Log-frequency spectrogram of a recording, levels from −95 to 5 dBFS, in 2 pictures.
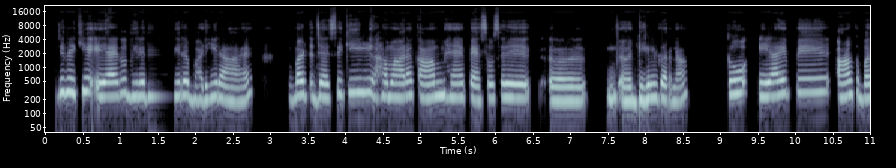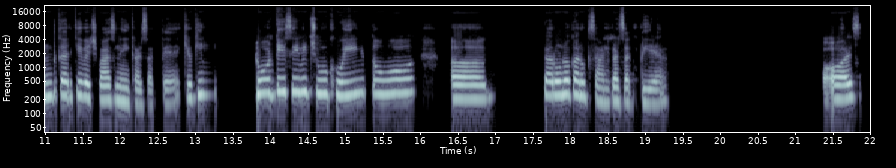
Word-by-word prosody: जी, 290 - +2
देखिए 295 +1 +2 0.2
एआई 240 0 +4
तो 280 +3 -4
धीरे-धीरे 235 +1 -1
बढ़ 200 -3 -5
ही 225 +3 -1
रहा 195 -5 -1
है। 200 +6 -4 0.6
बट 245 -1 +3
जैसे 225 +3 +1
कि 290 +2 -1
हमारा 235 +1 0
काम 230 +2 +1
है 225 0 -1
पैसों 205 -1 -1
से 220 0 +3
अ - - -8 0.8
अ, 190 -3 +1
डील 200 +4 +3
करना, 195 -1 -1 0.6
तो 270 +2 +4 0.2
एआई 240 +3 +4
पे 290 +1 -3 0.2
आँख 250 +4 +1
बंद 220 +4 0
करके 250 -1 +2
विश्वास 205 -3 0
नहीं 185 -2 -1
कर 165 - -5
सकते 155 +2 -10
हैं 170 - -11
क्योंकि 220 +4 -1 0.7
छोटी-सी 290 +2 +3
भी 300 0 +3
चूक 275 -3 0
हुई, 255 +3 +1
तो 270 - -2
वो 280 +1 +1
अ, - - -11 1.8
करोड़ों 255 +1 +5
का 265 0 +2
नुकसान 200 -7 -3
कर 190 +1 0
सकती 180 -1 -6
है। 170 +3 -7 2.1
औ 210 0 +4
इस 230 0 0
235 Hz, 130 wpm, -23 LUFS, 210-265 Hz, 2.1 s, करोड़ों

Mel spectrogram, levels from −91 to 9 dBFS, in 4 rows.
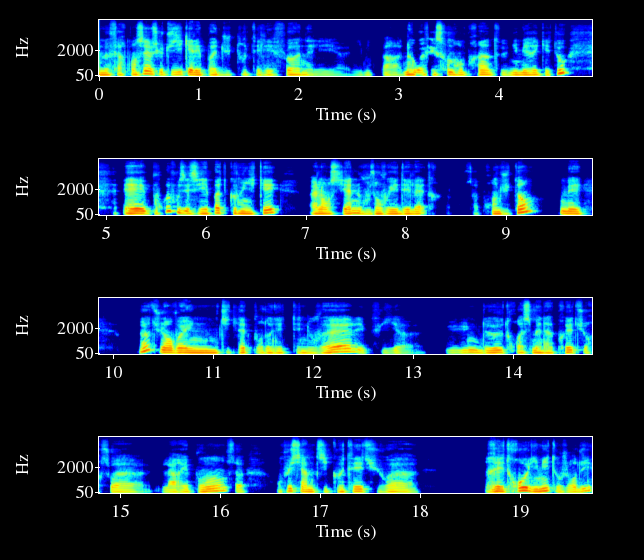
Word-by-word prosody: me 125 - +2
faire 130 +1 -7
penser 130 +7 -1
parce 165 - +2
que 145 - -4
tu 135 +1 -9
dis 145 - -2
qu'elle 140 -4 +4
est - - +3
pas 125 0 -4
du 115 0 -14
tout 130 +1 -15
téléphone, 125 +1 -5
elle 105 - -15
est, 110 0 -20
heu, 105 - -27
limite 115 +2 -19
parano 125 +3 -1
avec 125 0 -8
son 140 +3 -1
empreinte, 130 +1 -3
heu, 120 - -11
numérique 125 +1 -1
et - - -8
tout 225 - +4 0.5
et 145 0 +8
pourquoi 145 - -2
vous 165 - +1
essayez 130 -1 0
pas 160 - +3
de 160 - -14
communiquer 145 +8 +2 0.3
à 130 - -2
l'ancienne? 135 +3 +2
Vous 120 -1 -6
envoyez 125 +1 +2
des 125 +1 +1
lettres, 135 +3 -5 0.2
ça - - -27
prend 125 - -2
du 115 -3 -2
temps 255 +8 +5 0.2
mais 135 -2 +3 0.5
ouais, 235 +9 +4
tu 300 - -18
lui - - +8
envoies 140 0 +5
une 125 -1 +4
petite 130 +1 -15
lettre 140 0 -1
pour 125 - -10
donner 120 -1 -3
tes 125 -1 -15
nouvelles 140 - +2
et 140 - -7
puis, 125 0 -15
heu, 110 - -15 0.4
1-2-3 135 0 -2
semaines 130 -2 -1
après 130 +5 -1
tu 145 -3 -12
reçois, 130 +1 -6 0.2
heu, - - -24 0.2
la 125 0 -4
réponse, 135 +9 -1
heu. 125 - -7 0.3
En 120 - -13
plus 160 +4 -2
il - - -8
y - - +3
a - - +2
un 125 - +2
petit 130 +1 -11
côté 135 +3 -2
tu 140 -4 -15
vois, 130 -1 -4
heu, 105 - -23 0.7
rétro 145 +8 +6
limite 160 +2 +3
aujourd'hui. 135 - -3
130 Hz, 245 wpm, -21 LUFS, 125-145 Hz, 0.7 s, et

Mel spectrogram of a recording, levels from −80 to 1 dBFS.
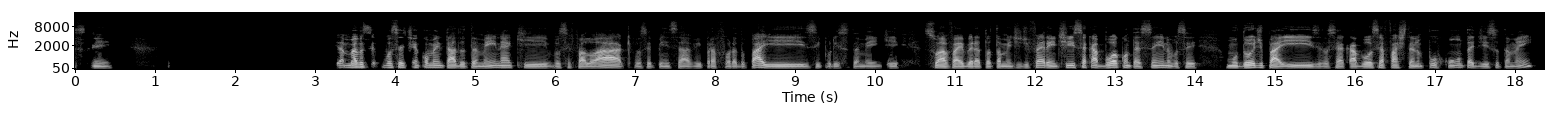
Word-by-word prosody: Sim. 100 -3 -7 2.8
Eh, - - -1
mas 140 +2 +5
você 150 0 -1
você 130 +2 -1
tinha 140 +1 -6
comentado 120 -6 +1
também, 105 +3 -1
né, 120 -1 0
que 105 -3 -3
você 100 +2 -10
falou, 100 -1 0
ah, 115 +2 +7
que - - -18
você 100 +1 -8
pensava 95 -3 -5
em - - -5
ir - - -8
para - - -4
fora - - -6
do - - -10
país 105 -2 +2
e 90 - -7
por - - -11
isso 90 -1 -10
também 90 -2 -7
que 95 +2 -7 0.3
sua 110 -2 +4
vibe 100 +1 +3
era 105 -1 +2
totalmente 100 0 -3
diferente. 115 +2 0
Isso 130 -1 +2
acabou 120 +1 +4
acontecendo? 120 -1 +1
Você 105 -1 -4 0.3
mudou 115 +2 +4
de 130 +1 -3
país 110 +1 +3
e - - -7
você 100 +1 -6
acabou 105 +1 +2
se - - 0
afastando 110 -2 -1
por 125 -1 -6
conta 120 -1 -3
disso 100 +1 -7
também? 100 - -6
105 Hz, 155 wpm, -25 LUFS, 100-120 Hz, 2.8 s, ah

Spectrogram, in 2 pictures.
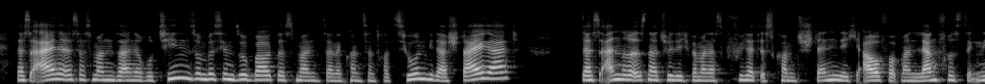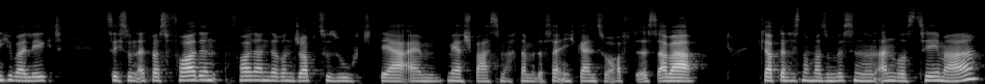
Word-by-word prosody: Das 200 -2 -1
eine 230 +5 +6
ist, 220 +1 -3
dass 215 -3 -5
man 205 -2 +1
seine 190 0 0
Routinen 250 - 0
so 255 - -2
'n 240 - +3
bisschen 240 -1 +1
so 225 +1 +1
baut, 210 0 0
dass 195 0 -5
man 180 -3 -3
seine 165 -1 -5
Konzentration 170 +7 -2
wieder 180 -7 +1
steigert. 270 - +4 0.6
Das 200 -1 +1
andere 220 0 +3
ist 195 +3 -3
natürlich, 195 -2 -1
wenn 185 - -3
man 180 0 -1
das 175 0 -6
Gefühl 205 +1 -2
hat, 190 - -2
es 155 +1 -8
kommt 175 -3 -5
ständig 185 0 -2
auf, 185 +1 +4
ob 170 0 -5
man 170 -1 -2
langfristig 195 +2 0
nicht 195 +1 -1
überlegt, 175 -1 -1 0.4
sich 185 -4 -5
so 180 - -3
'n - - -5
etwas 175 0 -3
fordern 200 +3 +2
fordernderen 190 -2 -1
Job 170 0 -1
zu 175 +2 -6
sucht, 160 -1 -9
der 150 -2 +3
einem 150 0 -3
mehr 165 -2 0
Spaß 145 +1 -5
macht, 145 0 -12
damit 155 -2 -5
das - - -10
halt 170 - -1
nicht 155 - -7
gar 160 -1 0
nicht 155 - -6
so 150 - -7
oft 150 -1 -9
ist. 145 -1 -6
Aber, 160 -1 +7 0.6
ich - - -36
glaube, 175 -1 +3
das 180 -2 0
ist 165 - -8
noch 180 - -1
mal 170 -1 -1
so 160 - -4
'n 160 - -3
bisschen 175 0 -4
so 160 - -2
'n 160 - -4
anderes 160 -3 -1
Thema. 185 +8 +2
180 Hz, 220 wpm, -23 LUFS, 165-200 Hz, 0.6 s, Aber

